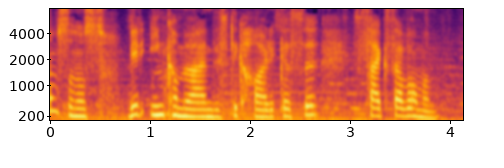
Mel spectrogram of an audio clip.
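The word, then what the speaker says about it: Sacsayhuamán: Bir İnka Mühendislik harikası sexa woman söyleyemeyenler sexy woman diye de telaffuz ediyor olabilir ama bugün telaffuzunda daha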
